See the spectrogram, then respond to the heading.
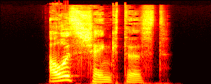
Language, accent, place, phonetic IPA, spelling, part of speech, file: German, Germany, Berlin, [ˈaʊ̯sˌʃɛŋktəst], ausschenktest, verb, De-ausschenktest.ogg
- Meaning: inflection of ausschenken: 1. second-person singular dependent preterite 2. second-person singular dependent subjunctive II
